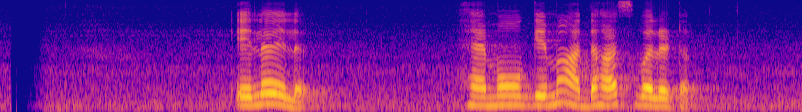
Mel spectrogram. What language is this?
Sinhala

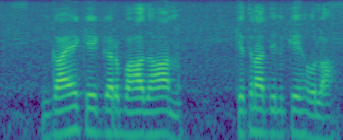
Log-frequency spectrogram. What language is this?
Bhojpuri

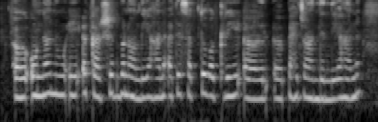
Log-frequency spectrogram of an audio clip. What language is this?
Punjabi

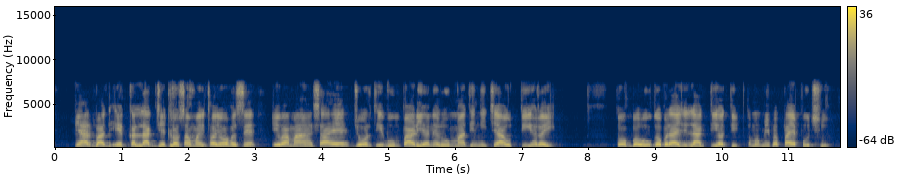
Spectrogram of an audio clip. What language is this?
Gujarati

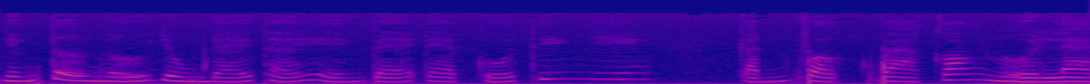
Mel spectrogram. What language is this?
Vietnamese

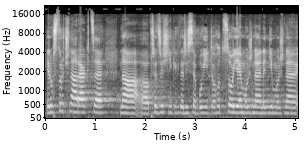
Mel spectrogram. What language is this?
Czech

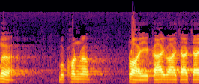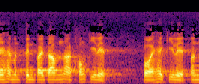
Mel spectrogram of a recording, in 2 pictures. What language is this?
Thai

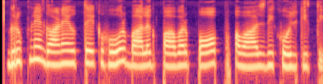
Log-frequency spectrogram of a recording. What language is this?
Punjabi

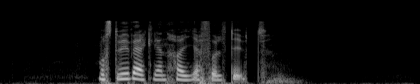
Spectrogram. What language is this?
Swedish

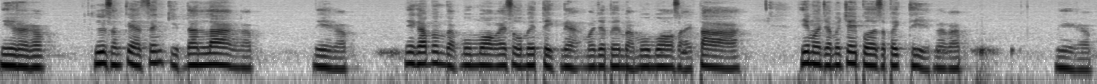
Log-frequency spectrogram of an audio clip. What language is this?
Thai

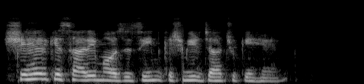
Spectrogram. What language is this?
Urdu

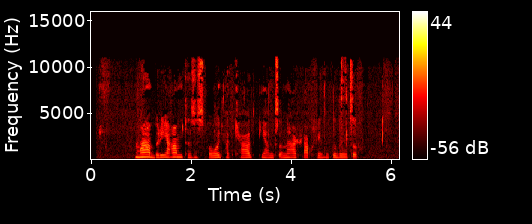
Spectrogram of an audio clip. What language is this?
Abkhazian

